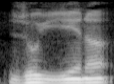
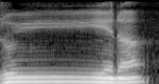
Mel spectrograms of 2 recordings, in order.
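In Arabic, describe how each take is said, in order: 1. تُقال الكلمة بسلاسة، دون توتر. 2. تُقال الكلمة بنطق مبالغ فيه ومتكلَّف. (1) "فتقول" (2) "ما تقول زينا"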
